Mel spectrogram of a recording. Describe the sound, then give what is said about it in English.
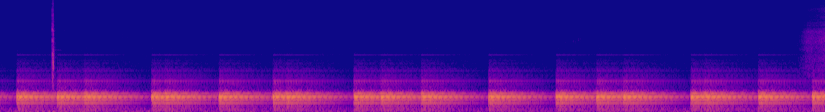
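Two analog synthesizer sequencers play random programmed patterns together: many short, decaying mid-pitched synth notes in an even, plodding rhythm, repeating with little variation. “So when we start the two sequencers by themselves, it sounds like this. It's boring.”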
